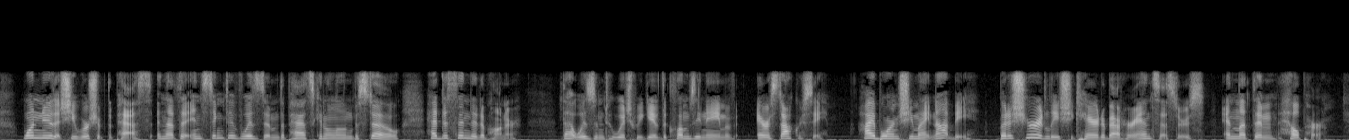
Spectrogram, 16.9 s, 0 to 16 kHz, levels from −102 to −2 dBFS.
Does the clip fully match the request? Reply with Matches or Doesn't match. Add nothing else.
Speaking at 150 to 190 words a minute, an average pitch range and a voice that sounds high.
Matches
